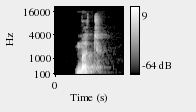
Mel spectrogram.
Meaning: 1. motte (mound of earth) 2. clod (lump of earth) 3. block, lump (of food etc.) 4. pubic mound, mons veneris
- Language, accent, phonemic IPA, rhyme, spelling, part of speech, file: French, France, /mɔt/, -ɔt, motte, noun, LL-Q150 (fra)-motte.wav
